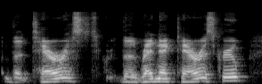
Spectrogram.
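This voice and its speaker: A man with a mid-pitched voice talks as a guest in a casual interview. He sounds enthusiastic and conversational, and he swears freely as he shares his opinions. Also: moderate pace, bright, forceful tone. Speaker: podcast guest, horror artist. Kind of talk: casual interview chat about horror films.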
